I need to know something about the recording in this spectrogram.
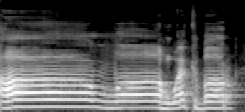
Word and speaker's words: Allahu Akbar: Ils vont dire Allahu Akbar. Et le fait d'allonger le Allah dans Allahu Akbar, c'est poser une question.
